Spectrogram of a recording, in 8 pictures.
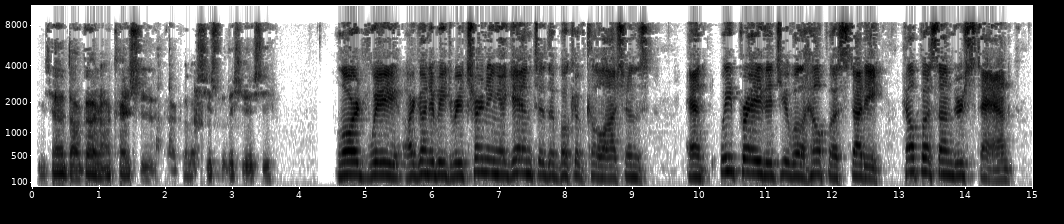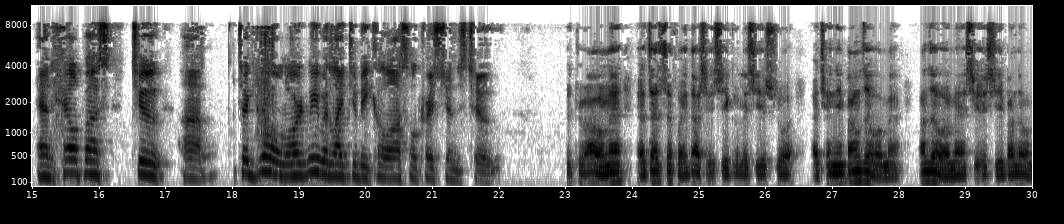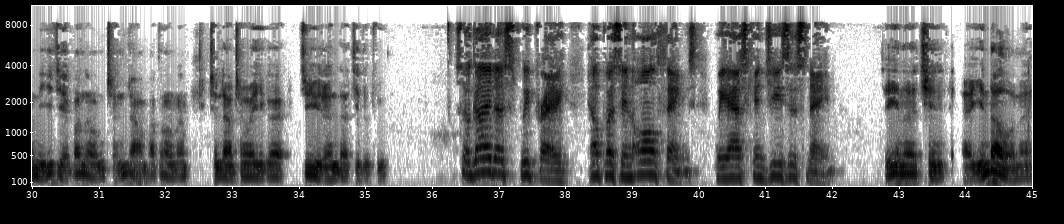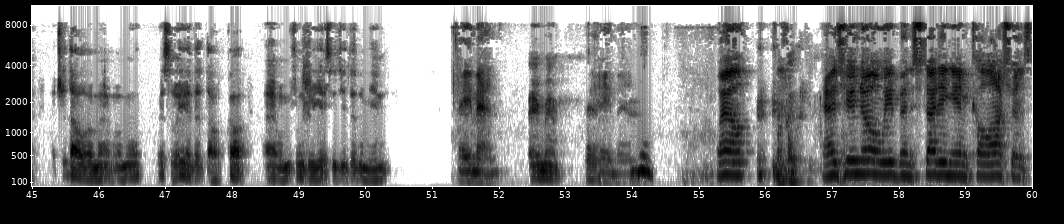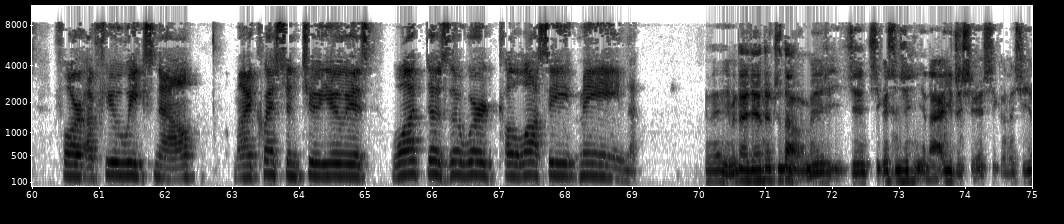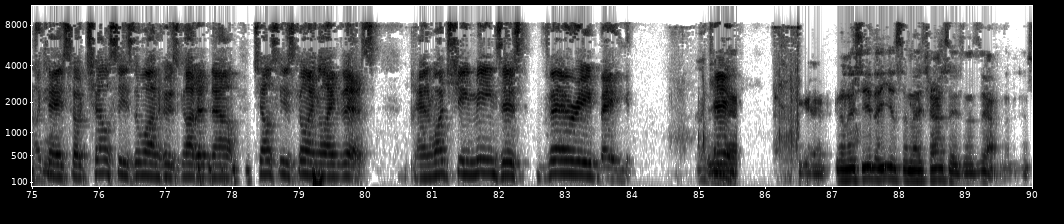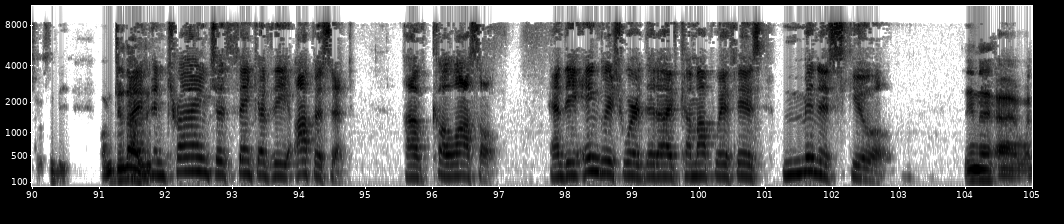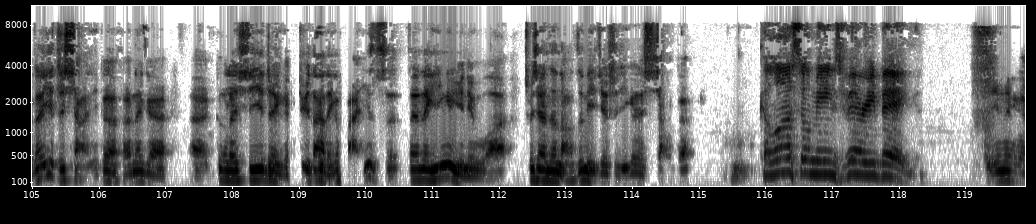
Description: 16街讲道录音 - 歌罗西书3章1-17节：脱去旧人，穿上新人
答疑课程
